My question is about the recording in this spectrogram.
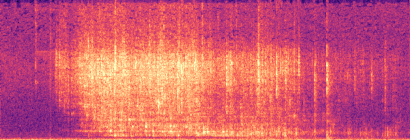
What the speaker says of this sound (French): Une fois que la préparation est homogène, on transvase à nouveau dans la casserole.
